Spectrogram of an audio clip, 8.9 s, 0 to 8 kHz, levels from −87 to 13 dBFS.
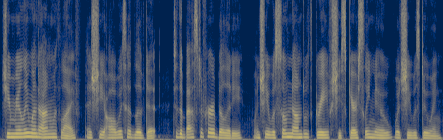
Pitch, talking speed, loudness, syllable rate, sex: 165 Hz, 215 wpm, -16 LUFS, 5.1 syllables/s, female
